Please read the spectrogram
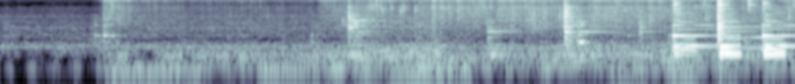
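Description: Sliced ginger sizzling in hot oil in a stainless steel pot, the sizzle starting suddenly about a second in as the ginger goes in, with light scraping of a wooden spatula stirring it. Near the end, background music with a rhythmic shaker rattle comes in over it.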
